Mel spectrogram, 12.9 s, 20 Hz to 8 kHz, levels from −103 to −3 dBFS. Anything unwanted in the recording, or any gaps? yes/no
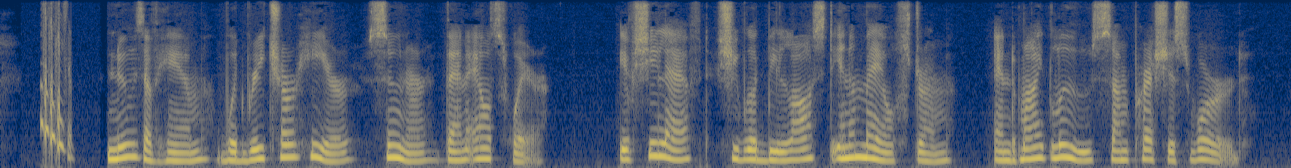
yes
